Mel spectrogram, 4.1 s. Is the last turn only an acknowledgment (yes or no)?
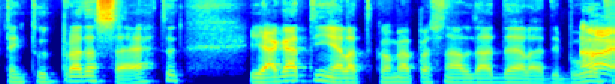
no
